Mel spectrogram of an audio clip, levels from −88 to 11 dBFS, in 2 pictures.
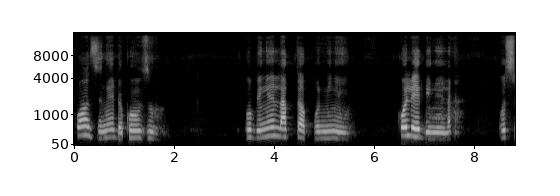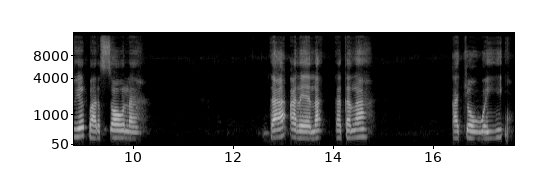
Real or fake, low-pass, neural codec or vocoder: fake; 14.4 kHz; codec, 32 kHz, 1.9 kbps, SNAC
